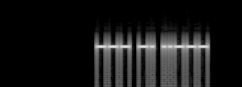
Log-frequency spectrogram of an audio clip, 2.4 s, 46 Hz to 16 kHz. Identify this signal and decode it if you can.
Morse code, heard as a keyed tone, about 40 wpm, 700 Hz. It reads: ON2
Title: Callsign Prefixes for Top 25 DXCC - Repeated 3x - 40wpm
